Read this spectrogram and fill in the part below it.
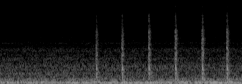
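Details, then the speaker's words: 2010 Lincoln MKS, AC on, recirculation pressed: sharp evenly spaced clicks (~4/s) over low blower hum; failing recirculation blend door actuator that won't engage; fix is replacing it with Motorcraft YH-1779. "Knock, knock, who's home? I don't know, but that's not what we want. And it'll do it again, probably."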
